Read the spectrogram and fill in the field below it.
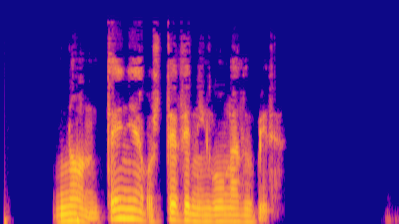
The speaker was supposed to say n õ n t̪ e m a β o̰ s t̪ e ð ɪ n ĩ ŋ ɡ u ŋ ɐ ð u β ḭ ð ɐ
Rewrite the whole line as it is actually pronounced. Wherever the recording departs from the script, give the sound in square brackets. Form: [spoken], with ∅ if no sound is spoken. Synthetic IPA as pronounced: n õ n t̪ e [ɲ] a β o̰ s t̪ e ð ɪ n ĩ ŋ ɡ u ŋ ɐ ð u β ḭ ð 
